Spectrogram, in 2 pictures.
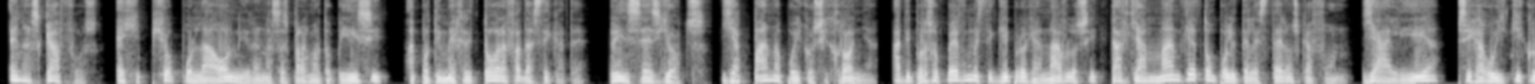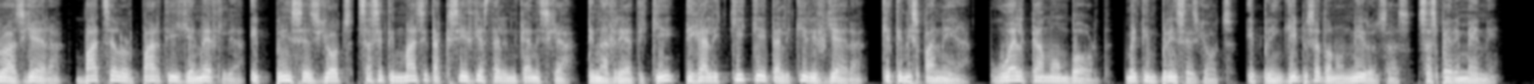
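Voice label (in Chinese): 希腊语男_外语_小语种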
